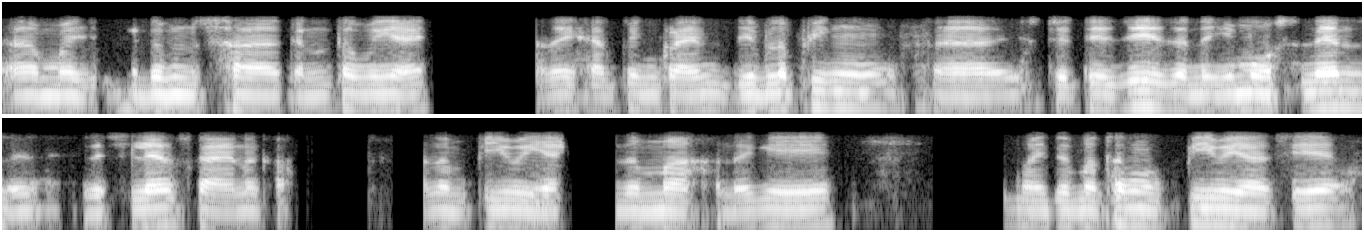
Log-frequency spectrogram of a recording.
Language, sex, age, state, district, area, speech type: Manipuri, male, 60+, Manipur, Kangpokpi, urban, conversation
